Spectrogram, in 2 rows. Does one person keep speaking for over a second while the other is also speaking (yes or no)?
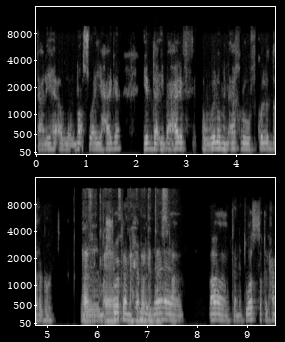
yes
